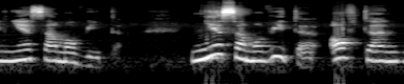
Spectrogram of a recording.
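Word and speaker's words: niesamowita: so we will say near some of it nee-sama Vita often pronounced with a lot of emotion like for example nisam Evita is amazing p.m.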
